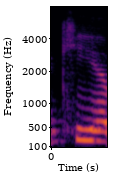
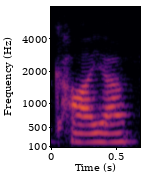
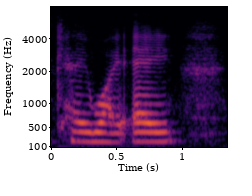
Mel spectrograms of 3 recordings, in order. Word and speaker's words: Kya: a girl i think i called her kia but she's probably pronounced kaya i don't know it's kya and she's living in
